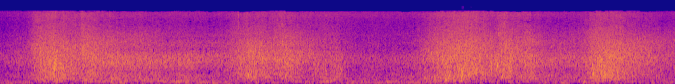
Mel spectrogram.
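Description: Ocean waves roll onto the shore at the seaside, several slow surges of rushing surf rising and fading in turn under a steady wash of wind noise.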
